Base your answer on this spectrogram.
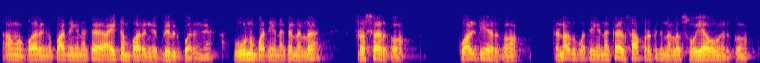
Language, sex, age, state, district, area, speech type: Tamil, male, 45-60, Tamil Nadu, Dharmapuri, rural, conversation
